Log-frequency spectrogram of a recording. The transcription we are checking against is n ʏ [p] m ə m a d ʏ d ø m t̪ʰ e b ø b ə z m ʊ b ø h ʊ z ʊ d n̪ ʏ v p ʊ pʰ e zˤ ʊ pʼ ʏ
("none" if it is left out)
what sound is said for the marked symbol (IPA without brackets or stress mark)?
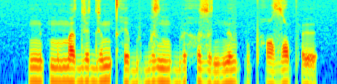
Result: p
